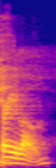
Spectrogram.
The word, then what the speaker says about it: Prioleau: Prileau? You missed Prioleau. Say it for me. How do you say it? Prioleau. Prioleau?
